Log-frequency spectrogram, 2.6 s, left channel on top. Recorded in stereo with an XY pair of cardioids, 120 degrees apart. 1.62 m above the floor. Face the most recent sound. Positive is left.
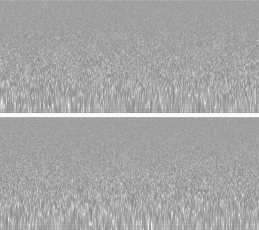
No sound to turn to.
